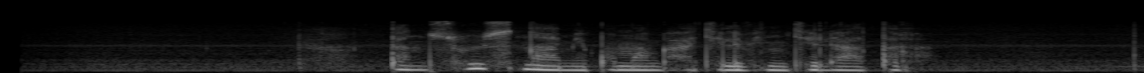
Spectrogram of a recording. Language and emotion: Russian, neutral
